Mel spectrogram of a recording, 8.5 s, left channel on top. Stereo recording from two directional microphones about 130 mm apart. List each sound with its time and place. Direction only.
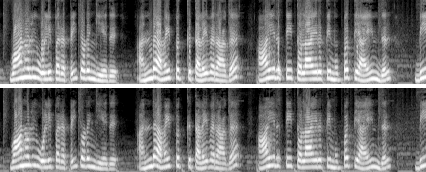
0.0 s a woman's voice: 5° left (ahead or behind)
